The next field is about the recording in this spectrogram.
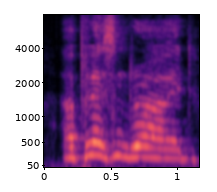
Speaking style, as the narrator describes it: cried Monsieur Homais

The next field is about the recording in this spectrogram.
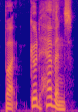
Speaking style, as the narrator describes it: cried the Duchess, almost in hysterics

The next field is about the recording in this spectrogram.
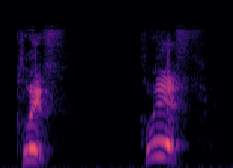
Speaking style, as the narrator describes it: he shouted

